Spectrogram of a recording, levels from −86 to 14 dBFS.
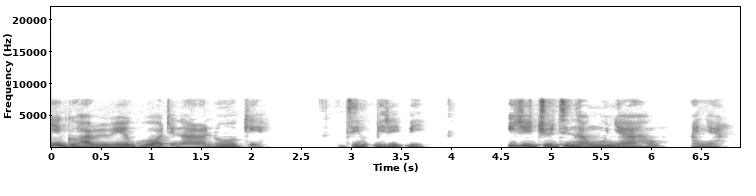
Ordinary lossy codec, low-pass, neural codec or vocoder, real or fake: none; none; none; real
